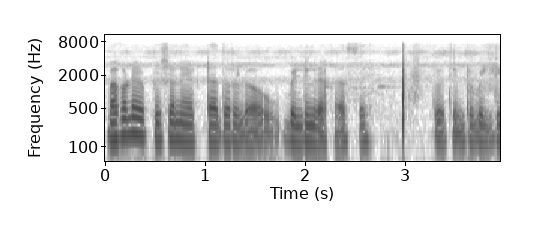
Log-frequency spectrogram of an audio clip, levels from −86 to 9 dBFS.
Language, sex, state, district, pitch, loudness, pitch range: Bengali, male, Assam, Hailakandi, 125 Hz, -29 LUFS, 80-130 Hz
